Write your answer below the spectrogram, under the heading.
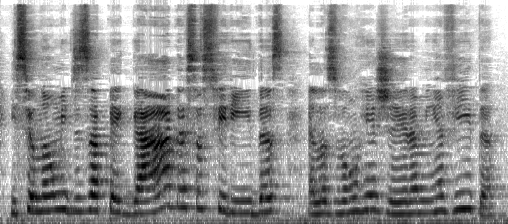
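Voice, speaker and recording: Brazilian woman, live-stream host and therapist, emphatic and animated, a touch high-pitched. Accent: Brazilian Portuguese. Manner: expressive, emphatic, repeats questions to stress them.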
